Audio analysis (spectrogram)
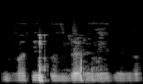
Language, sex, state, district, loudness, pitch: Hindi, male, Bihar, Araria, -24 LUFS, 100 Hz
